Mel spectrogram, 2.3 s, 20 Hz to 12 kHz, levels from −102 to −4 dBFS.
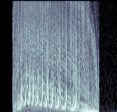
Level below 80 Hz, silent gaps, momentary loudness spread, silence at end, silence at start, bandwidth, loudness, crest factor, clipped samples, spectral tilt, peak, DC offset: -22 dBFS; none; 8 LU; 0.35 s; 0.25 s; 12 kHz; -16 LUFS; 14 dB; under 0.1%; -5 dB/octave; -2 dBFS; under 0.1%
